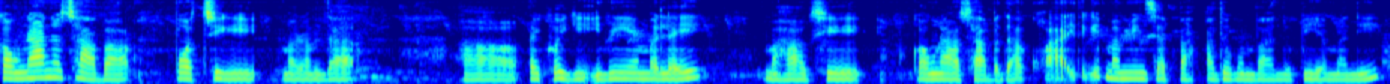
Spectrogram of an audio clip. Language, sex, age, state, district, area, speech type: Manipuri, female, 60+, Manipur, Imphal East, rural, spontaneous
